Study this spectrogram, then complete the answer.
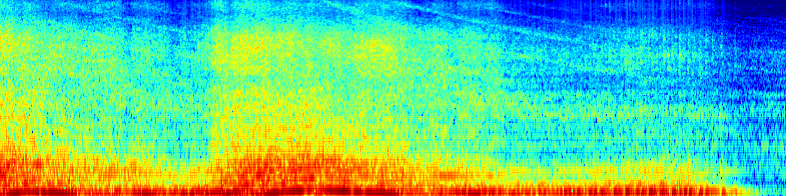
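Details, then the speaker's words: Turbo Toyota Soarer first start after retrofitting a newer-style wastegate, wastegate not yet plumbed: engine blips up and down a few times then shuts off, smooth and quiet, no ticking or puffing from the manifold. "We got it running, we got the wastegate installed, it's nice and quiet."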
